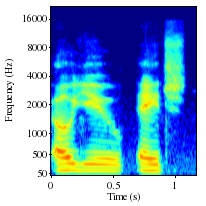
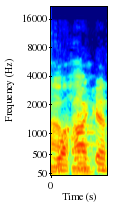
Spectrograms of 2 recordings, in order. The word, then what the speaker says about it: Oaxaca: Oh, I thought that was spelled like Ouhax. Nah, It's like Oaxaca forever, right, Dylan?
